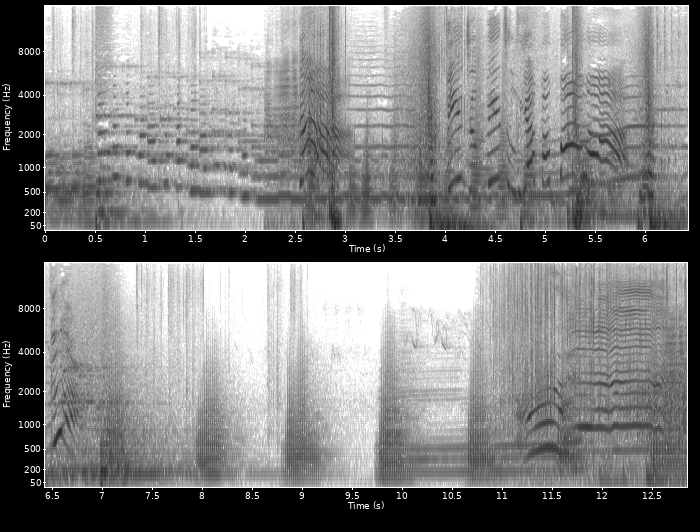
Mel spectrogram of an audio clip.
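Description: Cartoon soundtrack: a short descending run of musical notes, then a few sharp thuds as arrows strike a wooden archery target, mixed with the characters' wordless excited cries. Near the end there is a held tone and more wordless cries.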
